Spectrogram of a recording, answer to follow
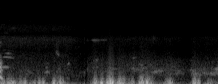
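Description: Wind buffeting the microphone in irregular low gusts, with faint far-off calls from players on the pitch.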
